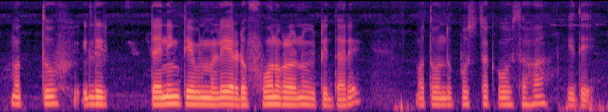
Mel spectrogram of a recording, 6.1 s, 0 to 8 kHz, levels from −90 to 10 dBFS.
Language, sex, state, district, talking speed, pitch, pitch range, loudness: Kannada, male, Karnataka, Koppal, 140 wpm, 135 Hz, 130-145 Hz, -17 LUFS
